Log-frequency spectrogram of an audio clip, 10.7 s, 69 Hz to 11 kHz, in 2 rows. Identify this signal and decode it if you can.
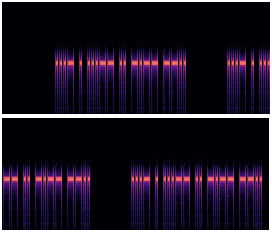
Morse code, heard as a keyed tone, about 30 wpm, 700 Hz. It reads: VE3IYZ VE3IYZ VE3IYZ
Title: DXCC-100 Call Signs - 6 Characters - Repeated 3x - 30wpm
